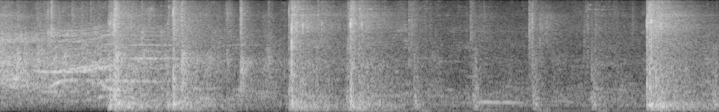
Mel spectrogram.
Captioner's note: cadets thump rhythmically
